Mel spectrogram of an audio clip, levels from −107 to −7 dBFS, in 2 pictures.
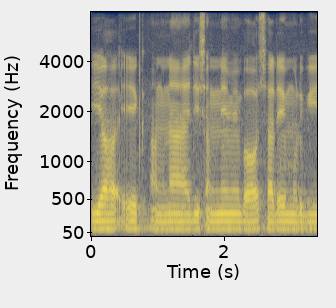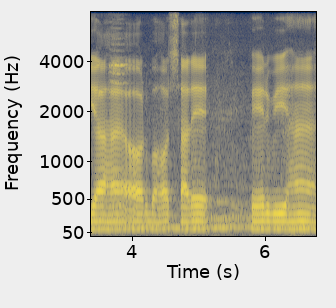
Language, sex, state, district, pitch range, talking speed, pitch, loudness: Hindi, male, Bihar, West Champaran, 100-105 Hz, 150 wpm, 100 Hz, -18 LUFS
